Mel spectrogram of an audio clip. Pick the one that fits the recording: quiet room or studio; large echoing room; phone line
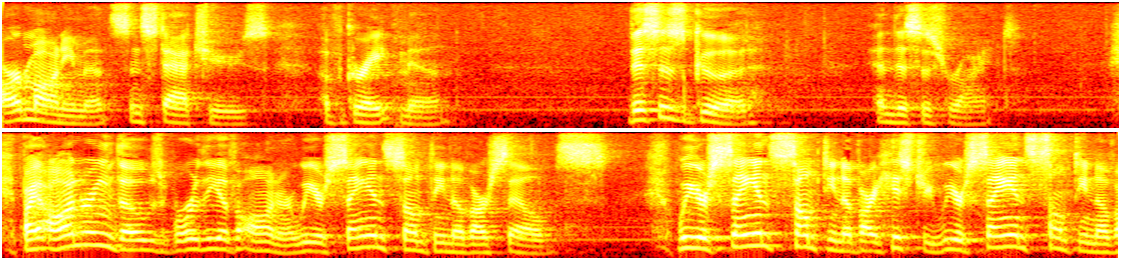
large echoing room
